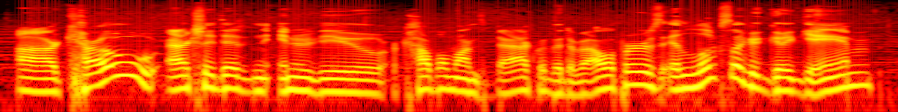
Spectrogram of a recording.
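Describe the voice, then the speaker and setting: A man with a medium-pitched voice talks at a moderate pace with hardly any pauses and ordinary pitch variation, with music playing in the background. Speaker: streamer. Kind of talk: casual chat. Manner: quiet; soft-spoken.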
